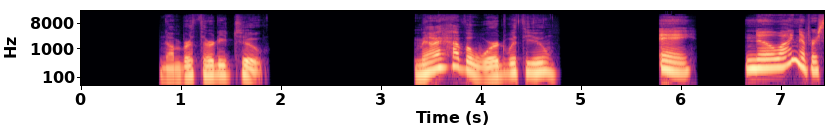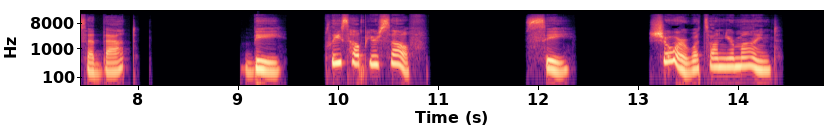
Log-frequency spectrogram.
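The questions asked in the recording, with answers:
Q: May I have a word with you?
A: C: Sure, what's on your mind?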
